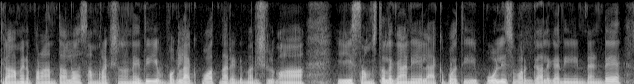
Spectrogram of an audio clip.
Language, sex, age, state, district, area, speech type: Telugu, male, 60+, Andhra Pradesh, Kakinada, rural, spontaneous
